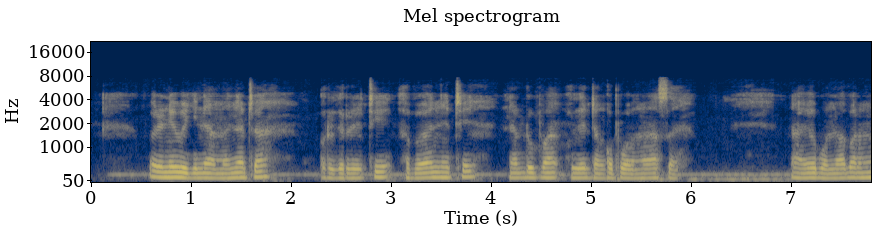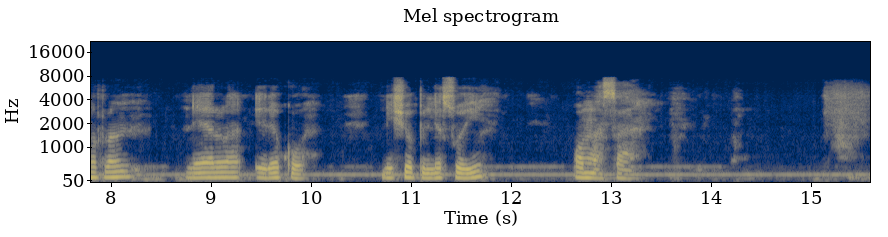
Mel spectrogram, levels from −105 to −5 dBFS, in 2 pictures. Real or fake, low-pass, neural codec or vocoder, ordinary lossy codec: fake; none; codec, 16 kHz, 8 kbps, FreqCodec, smaller model; none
